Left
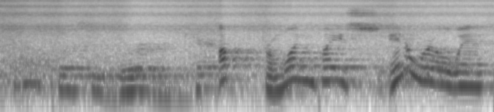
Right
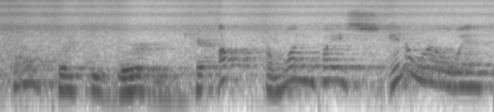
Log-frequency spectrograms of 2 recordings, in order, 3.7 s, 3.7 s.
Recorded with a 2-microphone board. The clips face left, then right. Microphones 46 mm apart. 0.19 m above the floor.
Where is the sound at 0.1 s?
40° right (ahead or behind), 4.5 m; by 1.5 s 30° right (ahead or behind), 4.5 m.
